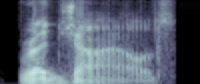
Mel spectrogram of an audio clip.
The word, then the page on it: regild: British English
